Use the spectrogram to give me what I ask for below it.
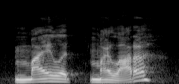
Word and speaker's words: Mailata: From South Sydney, Australia, they pick Jordan Mailata.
